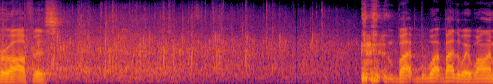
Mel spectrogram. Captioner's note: applause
